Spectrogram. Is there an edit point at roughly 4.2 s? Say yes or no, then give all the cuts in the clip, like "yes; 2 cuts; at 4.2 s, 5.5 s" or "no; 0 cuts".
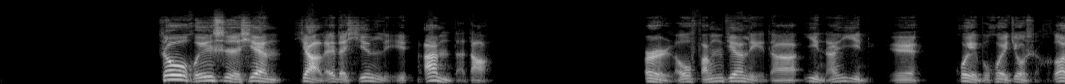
yes; 1 cut; at 4.2 s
